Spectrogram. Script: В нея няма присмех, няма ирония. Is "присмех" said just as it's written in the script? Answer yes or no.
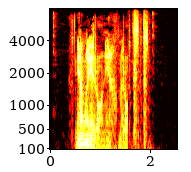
no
